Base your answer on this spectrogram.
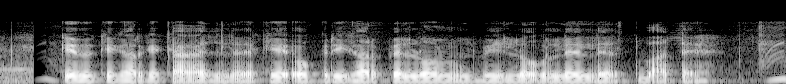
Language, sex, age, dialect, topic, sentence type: Bhojpuri, male, 18-24, Northern, banking, statement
